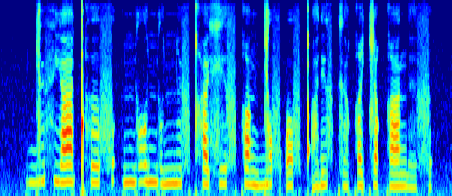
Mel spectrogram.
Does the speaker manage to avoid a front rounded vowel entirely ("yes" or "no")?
no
